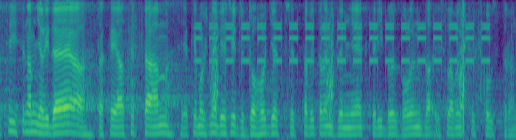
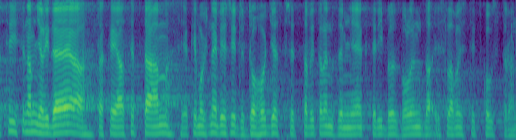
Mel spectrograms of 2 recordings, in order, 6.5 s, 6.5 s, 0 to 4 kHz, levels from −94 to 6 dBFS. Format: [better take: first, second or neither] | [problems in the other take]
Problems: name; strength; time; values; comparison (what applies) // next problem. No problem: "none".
second | background sound (Fire + Telephone); 11 dB below the speech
